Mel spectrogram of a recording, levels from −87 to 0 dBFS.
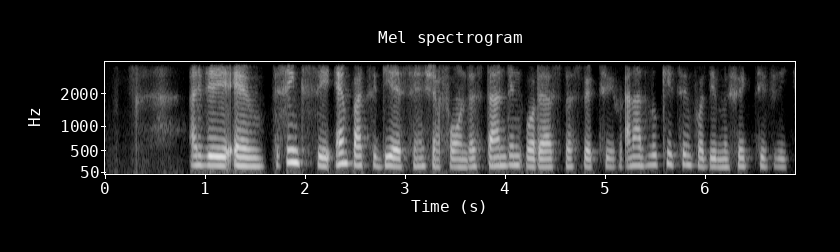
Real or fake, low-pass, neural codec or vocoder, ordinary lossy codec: fake; 3.6 kHz; codec, 16 kHz in and 24 kHz out, 0.6 kbps, FocalCodec, streaming, 4096 codes; none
